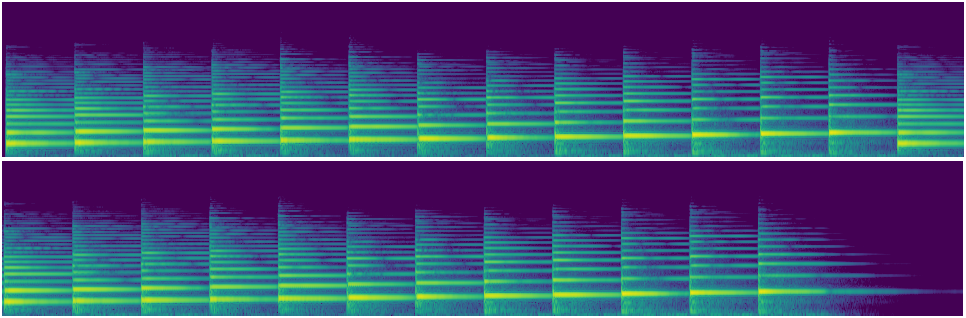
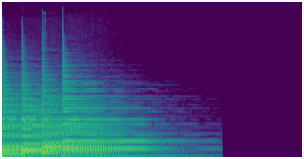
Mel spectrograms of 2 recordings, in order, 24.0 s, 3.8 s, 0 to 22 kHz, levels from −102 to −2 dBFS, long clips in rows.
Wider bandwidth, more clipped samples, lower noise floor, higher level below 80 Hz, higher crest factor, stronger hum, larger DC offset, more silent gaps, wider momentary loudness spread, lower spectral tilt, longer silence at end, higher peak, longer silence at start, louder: second, 5.8 kHz vs 11 kHz; neither; first, -89 dBFS vs -62 dBFS; second, -54 dBFS vs -42 dBFS; about the same, 16 dB vs 18 dB; neither; neither; neither; second, 11 LU vs 15 LU; about the same, -8 dB/octave vs -7.5 dB/octave; first, 1.7 s vs 1 s; first, -2 dBFS vs -12 dBFS; about the same, 0.05 s vs 0 s; first, -17 LUFS vs -28 LUFS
